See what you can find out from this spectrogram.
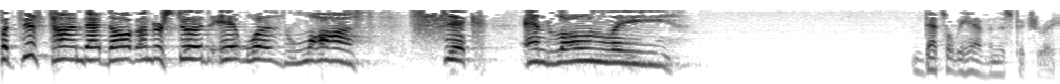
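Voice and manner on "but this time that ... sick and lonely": loud, higher, slow preaching voice. Acted. Preacher telling the congregation the dog's fate, loud slow preaching. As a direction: drive the point home slowly.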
